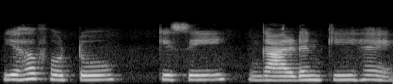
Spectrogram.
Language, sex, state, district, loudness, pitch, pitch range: Hindi, female, Maharashtra, Gondia, -18 LUFS, 215 Hz, 205-220 Hz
